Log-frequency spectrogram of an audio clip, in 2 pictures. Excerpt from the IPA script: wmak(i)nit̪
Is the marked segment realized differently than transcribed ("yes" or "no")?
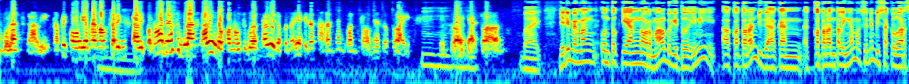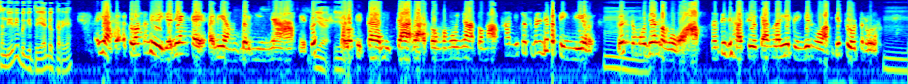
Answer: yes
